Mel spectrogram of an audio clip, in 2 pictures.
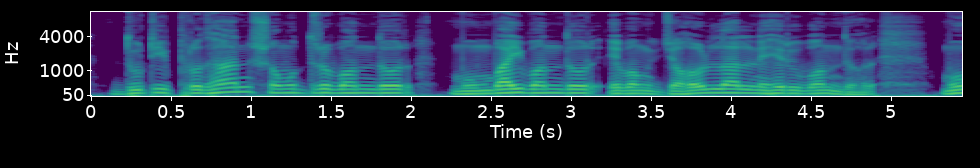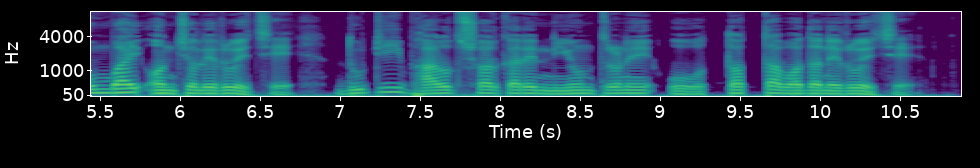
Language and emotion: Bengali, neutral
